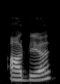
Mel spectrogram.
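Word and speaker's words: Avdija: Yeah, Advia. That one, that guy. Yep. That's Advia. I always want to, because the letters are backwards.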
